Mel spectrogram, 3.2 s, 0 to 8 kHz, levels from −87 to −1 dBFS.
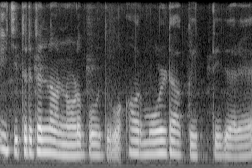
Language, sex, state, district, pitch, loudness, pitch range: Kannada, female, Karnataka, Chamarajanagar, 170 Hz, -18 LUFS, 150-185 Hz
